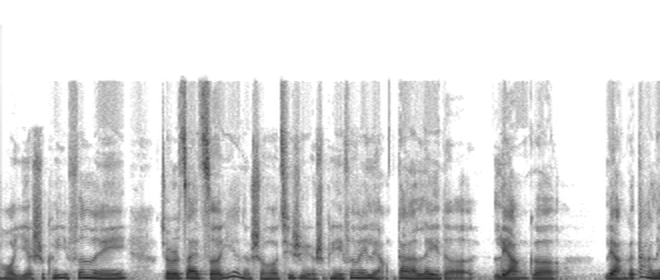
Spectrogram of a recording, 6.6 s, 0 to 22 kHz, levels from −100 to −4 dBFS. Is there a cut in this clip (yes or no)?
yes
